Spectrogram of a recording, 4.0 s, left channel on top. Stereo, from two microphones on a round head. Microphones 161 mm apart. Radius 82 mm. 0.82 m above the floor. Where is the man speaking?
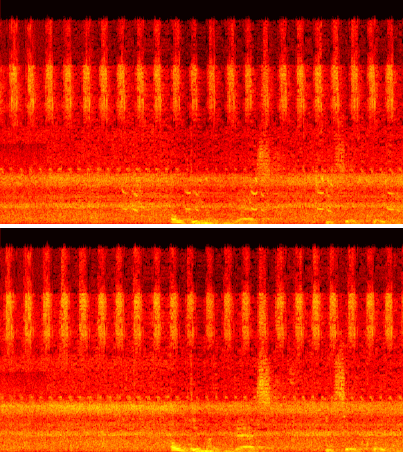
25° right (ahead or behind), 2 m.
